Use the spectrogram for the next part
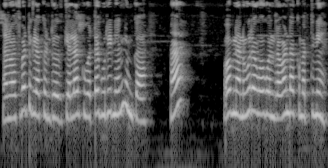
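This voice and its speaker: A woman's voice: very high-pitched, flat delivery, rapid-fire. A woman playing a vain young village man. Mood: defiant. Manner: boastful, defiant.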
